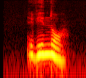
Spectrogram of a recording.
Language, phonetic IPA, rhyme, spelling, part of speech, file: Russian, [vʲɪˈno], -o, вино, noun, Ru-вино.ogg
- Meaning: 1. wine 2. any strong alcoholic beverage (especially vodka)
